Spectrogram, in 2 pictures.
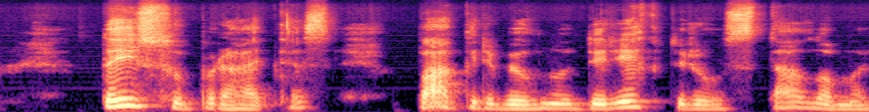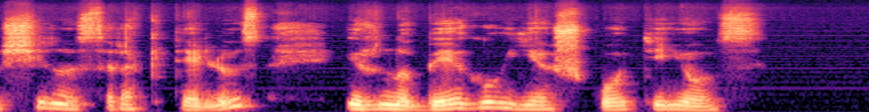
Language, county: Lithuanian, Panevėžys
